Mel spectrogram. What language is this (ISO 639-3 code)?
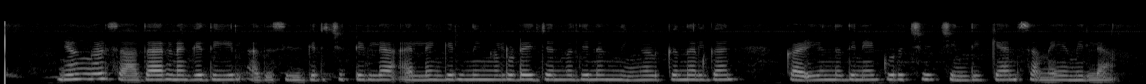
mal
